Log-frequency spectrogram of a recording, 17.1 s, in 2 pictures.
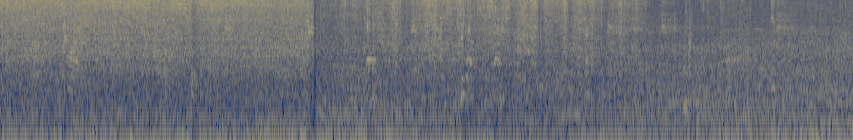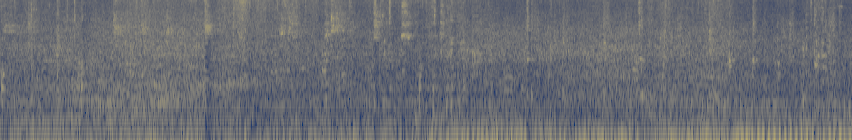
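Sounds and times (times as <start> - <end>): ladle stirring in a wok: 0.0 - 17.0
stir-fry sizzling in a wok: 0.0 - 17.0
plastic bag crinkling: 3.2 - 12.9.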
